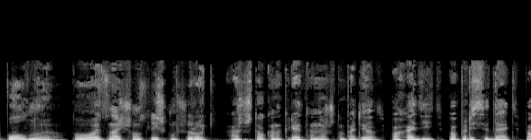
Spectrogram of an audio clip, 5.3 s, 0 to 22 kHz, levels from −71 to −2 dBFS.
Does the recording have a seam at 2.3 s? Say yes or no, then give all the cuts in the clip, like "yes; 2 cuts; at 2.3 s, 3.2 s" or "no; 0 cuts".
yes; 1 cut; at 2.3 s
